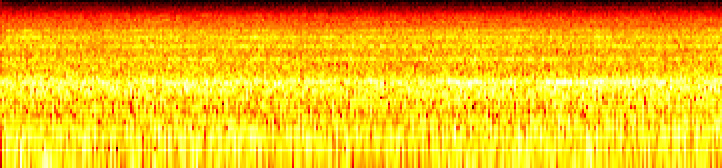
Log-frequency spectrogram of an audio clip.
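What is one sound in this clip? Jet engines roar steadily with a constant whine.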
